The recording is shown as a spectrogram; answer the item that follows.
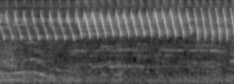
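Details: Small canary singing a competition-style song with a typical cengkok ornament: a fast, steady trill of bright high notes repeated about three to four times a second, unbroken throughout.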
